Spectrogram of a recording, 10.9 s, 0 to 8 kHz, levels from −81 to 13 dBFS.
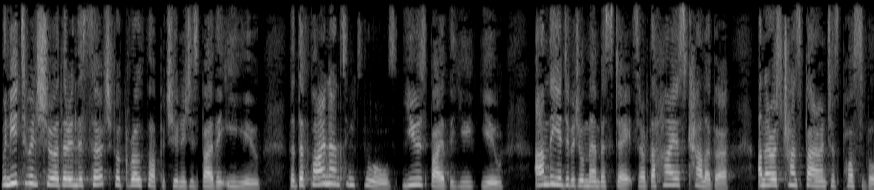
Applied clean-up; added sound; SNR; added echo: neural mask model DeepFilterNet 3.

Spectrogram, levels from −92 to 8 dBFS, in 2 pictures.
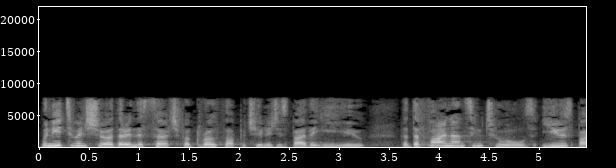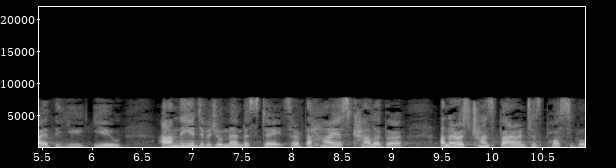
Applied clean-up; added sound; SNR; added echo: none; none; none; none.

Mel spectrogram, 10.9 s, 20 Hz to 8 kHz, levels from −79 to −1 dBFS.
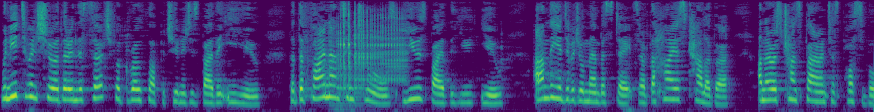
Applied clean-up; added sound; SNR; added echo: classical method log-MMSE.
